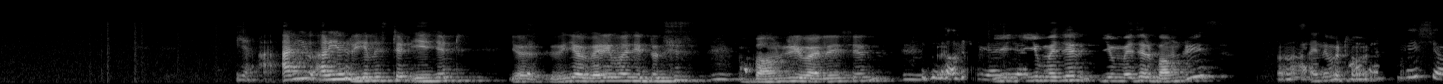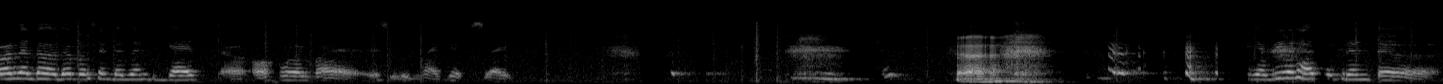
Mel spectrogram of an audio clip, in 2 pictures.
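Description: From 2.66 to 7.1 s the room background is gated by the echo canceller. In brief dips totalling under a second, it falls about 40 dB while the far side plays, then returns. Overlapping this, from 2.97 to 14.08 s the speech is suppressed in double talk, likely because the canceller could not separate the talker from loudspeaker echo. Roughly 3 s of the voice dips by up to around 40 dB, thins or breaks into pieces. Unlike the gating, the voice itself is lost, not just the room tone. Background gating recurs from 11.61 to 12.61 s, about 40 dB down for under half a second. At 13.98 to 14.12 s a faint echo leak appears, about 35 dB below the speech and delayed by 276 ms, likely from residual loudspeaker pickup. It is a separate delayed copy rather than a gap. A short gate drops the background about 36 dB between 20.85 and 21.1 s. From 22.58 to 28.69 s double-talk suppression returns, suppressing roughly a second of speech. 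Within it, from 25.8 to 26.64 s, a clearer echo leak sits about 15 dB below the voice at a 297 ms delay. The background gates out about 40 dB from 25.86 to 26.26 s. Throughout, the call path's Opus coding tops out at 8 kHz.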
